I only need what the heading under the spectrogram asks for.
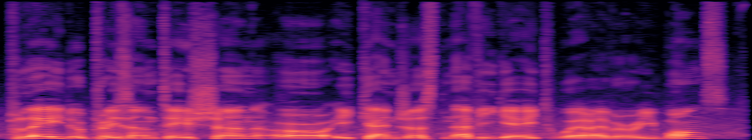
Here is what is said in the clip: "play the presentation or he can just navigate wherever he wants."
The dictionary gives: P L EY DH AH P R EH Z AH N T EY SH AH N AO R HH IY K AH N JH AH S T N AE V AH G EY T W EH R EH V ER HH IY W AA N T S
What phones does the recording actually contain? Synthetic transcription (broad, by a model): P L EY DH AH P R EH Z AH N T EY SH AH N AO R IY K AH N JH AH S T N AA V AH G EY T W EH R EH V ER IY W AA N T S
